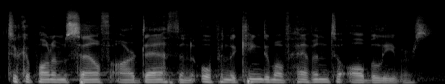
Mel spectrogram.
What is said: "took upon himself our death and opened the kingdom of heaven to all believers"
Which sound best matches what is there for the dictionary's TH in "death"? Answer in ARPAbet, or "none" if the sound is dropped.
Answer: TH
